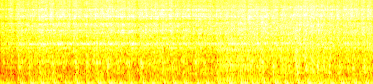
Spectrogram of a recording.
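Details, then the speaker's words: Yamaha Mio Smile scooter that won't move when throttled. Revving gives a harsh, gritty rasp with a rough pulsing from the CVT belt case while the rear wheel stays still. The front pulley nut has worked loose. "Nah, ini teman-teman ya, bunyinya di CVT. Dengan keadaan bannya nggak muter ya."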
